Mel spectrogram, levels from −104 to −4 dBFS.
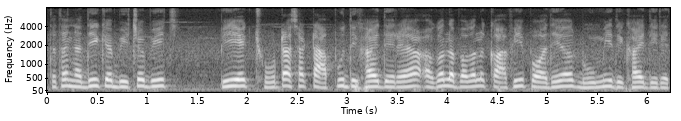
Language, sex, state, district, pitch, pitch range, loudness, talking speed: Hindi, male, Bihar, Araria, 200 Hz, 180-220 Hz, -17 LUFS, 190 wpm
